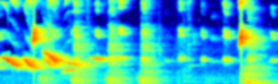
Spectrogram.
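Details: A green-winged saltator at Pedra Azul disputing with a free bird opens with strong, sliding whistled phrases, then gives short spaced notes with high chirps, ending in a sharp loud burst.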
